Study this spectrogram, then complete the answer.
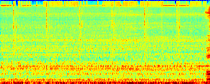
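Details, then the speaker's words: Chinese diesel heater running on red diesel after failing to start, pump remounted on rubber, fuel tank underneath, exhaust pipe: steady even low roar with smooth fan hum, no sputtering or surging; fired up and running normally. "fuel tank underneath exhaust pipe if you go the furnace is kicking up there can you hear that"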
